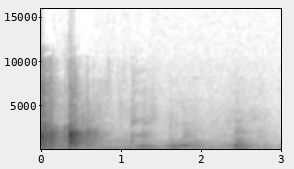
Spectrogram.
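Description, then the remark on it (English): An audience's applause for the Lord during a church service, a brief patter of many clapping hands that quickly fades into a few scattered claps, with soft murmuring and shuffling underneath. “Clap your hands together for the Lord, and you may be seated.”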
